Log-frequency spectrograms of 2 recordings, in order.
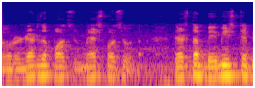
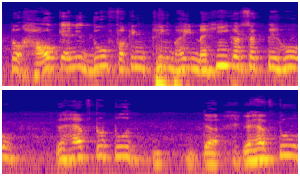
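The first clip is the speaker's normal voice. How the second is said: higher, exasperated rebuke of the viewer; exasperated scolding; 7 semitones higher, slower than usual. Real, not acted. Vlogger scolding viewers who only make plans, exasperated. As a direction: scold them for never starting, voice pitched up.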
